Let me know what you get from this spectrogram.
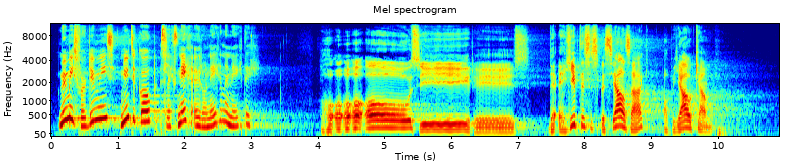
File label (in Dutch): Reklame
